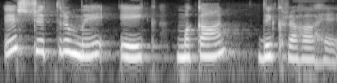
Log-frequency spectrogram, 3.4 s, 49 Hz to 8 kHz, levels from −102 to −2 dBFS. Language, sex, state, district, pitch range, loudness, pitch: Hindi, female, Himachal Pradesh, Shimla, 240-315 Hz, -15 LUFS, 255 Hz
